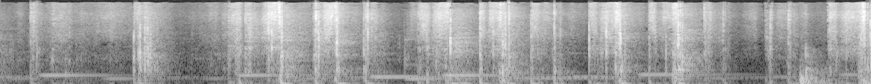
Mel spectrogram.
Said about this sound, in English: Let's get one more. Spirit, ancestors, guardians, and guides of the Most High. One more card.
